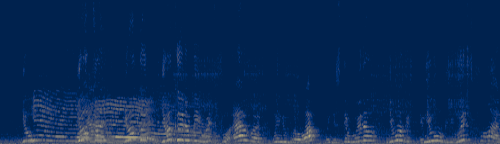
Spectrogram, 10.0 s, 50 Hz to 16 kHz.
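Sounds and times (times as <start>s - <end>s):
child's high-pitched calls: 0.4s - 5.1s.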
